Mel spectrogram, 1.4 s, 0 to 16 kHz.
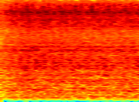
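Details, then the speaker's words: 1988 Jeep XJ 4.0 after knock repair with new rod bearings and lifters: smooth, quiet, steady idle hum, injectors audible, no ticking or knocking. Normal idle. "Anyway, you can hear it smooth and quiet, humming along."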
